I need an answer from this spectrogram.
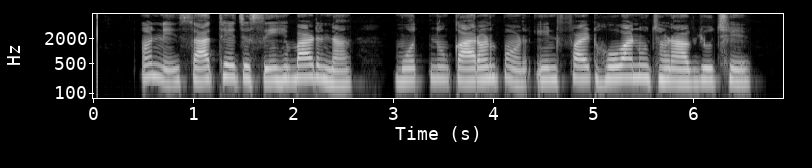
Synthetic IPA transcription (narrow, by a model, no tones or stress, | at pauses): ənesat̪ʰed͡ʒsĩɦbaɽna | mot̪̚nũkaɾəɳpəɳɪnfajʈɦoʋanũd͡ʒəɽ̃aʋjũt͡ʃʰe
